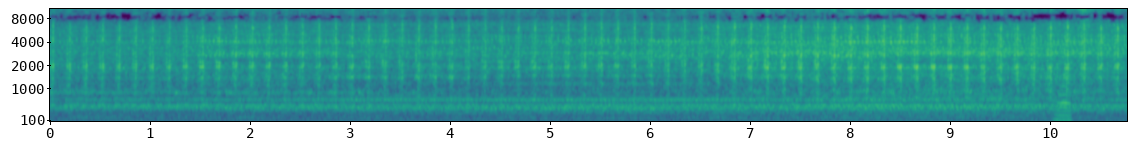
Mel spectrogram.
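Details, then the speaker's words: Renault Megane 2 1.6 automatic after an oil leak: sharp, even ticking knock about twice a second over the engine hum; knocks on cold start, with the phaser rattling at cold start, and also knocks when hot; source not yet found. "Вот так стучит двигатель на холодную при заводке. Фазик потрещал. Вот так стучит на холодную."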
